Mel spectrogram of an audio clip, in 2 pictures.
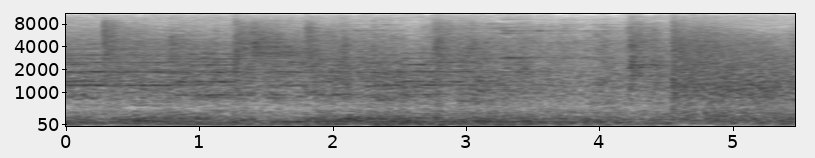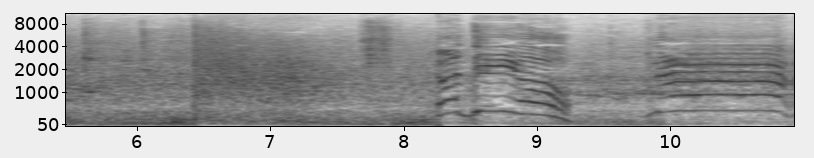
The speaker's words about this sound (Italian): Lì, in piazza Alimonda, una jeep dei carabinieri resta intrappolata tra le barricate, fatte di cassonetti. E dal fuoristrada partono due colpi di pistola.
